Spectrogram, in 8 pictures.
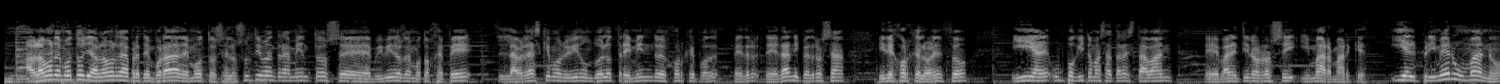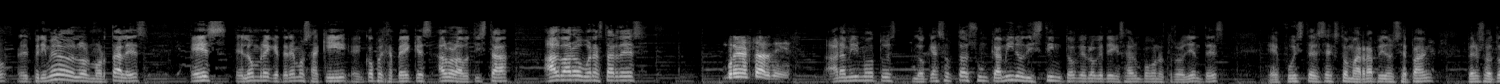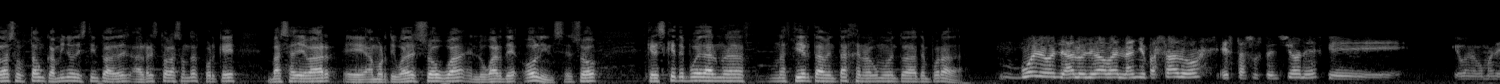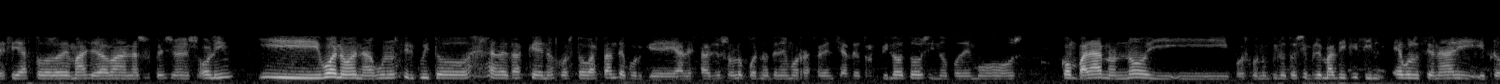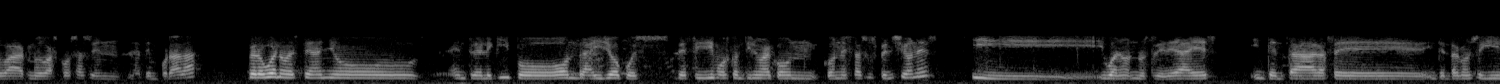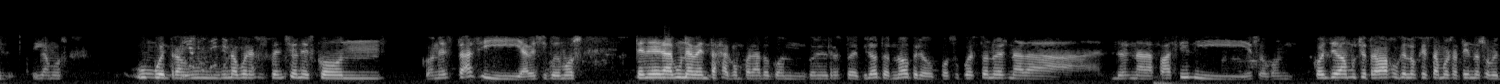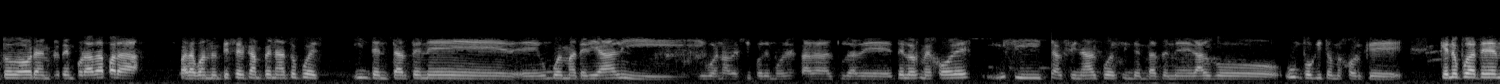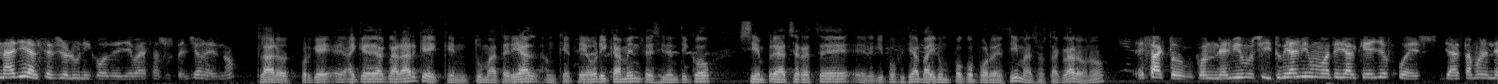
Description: Entrevista a Álvaro Bautista, piloto de Moto GP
